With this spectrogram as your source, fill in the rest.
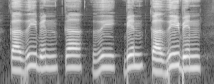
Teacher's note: ذال کو ہم نرم پڑھیں گے، اس میں سیٹی کی آواز نہیں آئے گی، اور اوپر سامنے کے جو دو دانت ہیں ان کے اندرونی کنارے پہ زبان رکھ کے ادا کریں گے تو سیٹی کی آواز نہیں آئے گی، ورنہ یہ زا بن جائے گا.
